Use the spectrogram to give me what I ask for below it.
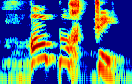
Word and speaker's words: emporter: Also, you can find the other ones like en, E-M in the word emporter.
